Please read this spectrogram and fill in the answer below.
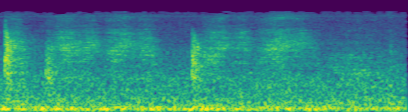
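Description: Chalk scratching on a chalkboard as someone writes: a few faint, short strokes.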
